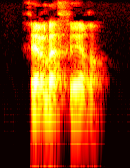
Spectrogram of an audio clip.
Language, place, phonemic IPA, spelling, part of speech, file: French, Lyon, /fɛʁ l‿a.fɛʁ/, faire l'affaire, verb, LL-Q150 (fra)-faire l'affaire.wav
- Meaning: to do the trick, to do the job, to do, to be enough, sufficient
